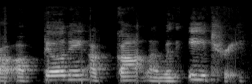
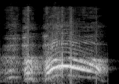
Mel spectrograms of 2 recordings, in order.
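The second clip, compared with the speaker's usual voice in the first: gleeful laugh; 6 semitones higher, 7 dB louder than usual. Real, not acted. Gleeful at Batroc's return.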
